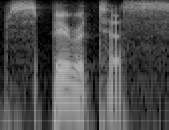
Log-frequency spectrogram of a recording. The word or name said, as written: spiritous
